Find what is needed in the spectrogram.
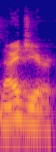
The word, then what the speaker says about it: Niger: No other pronunciation for that, but it's Niger.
